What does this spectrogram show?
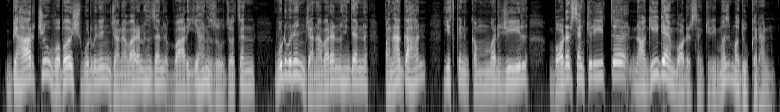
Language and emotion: Kashmiri, neutral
